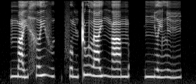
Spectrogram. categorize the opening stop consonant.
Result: plain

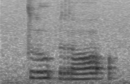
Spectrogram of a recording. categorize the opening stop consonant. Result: plain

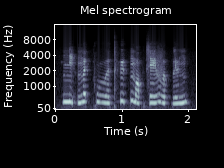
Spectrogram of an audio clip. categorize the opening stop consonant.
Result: plain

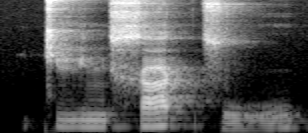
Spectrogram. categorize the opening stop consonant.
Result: plain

